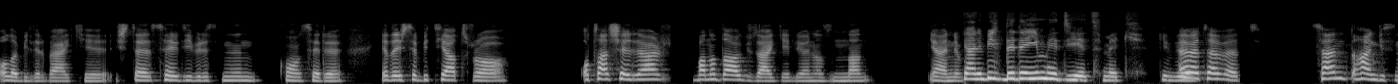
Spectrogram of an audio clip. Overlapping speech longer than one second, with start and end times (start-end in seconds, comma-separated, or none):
none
